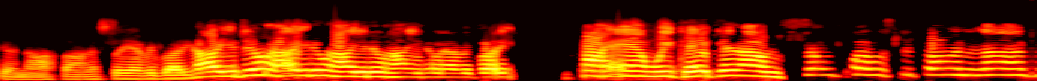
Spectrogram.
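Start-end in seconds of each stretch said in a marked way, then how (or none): 1.3-3.4 loud, high repeated greeting; hyped greeting. Real, not acted. Greeting chat in loud sing-song. 3.9-4.8 loud, high catchphrase shout; hyped catchphrase. Real, not acted. 4.8-6.9 much higher, silly swooning voice; goofy high voice. Pretend.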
